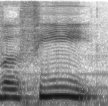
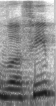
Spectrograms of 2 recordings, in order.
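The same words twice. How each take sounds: First: The final vowel is drawn out long. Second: The final vowel is cut short. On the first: The speaker calls it right. "या मद्दा को खींच के पढ़ेंगे" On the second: The speaker calls it wrong. "अगर कोई इसको वफ़ी पढ़ेगा तो वो गलत पढ़ेगा"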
